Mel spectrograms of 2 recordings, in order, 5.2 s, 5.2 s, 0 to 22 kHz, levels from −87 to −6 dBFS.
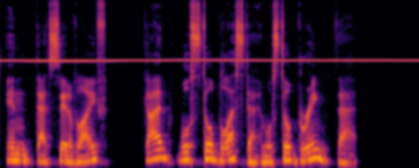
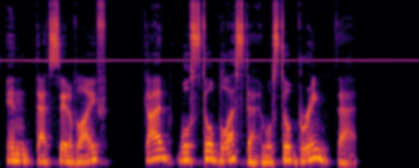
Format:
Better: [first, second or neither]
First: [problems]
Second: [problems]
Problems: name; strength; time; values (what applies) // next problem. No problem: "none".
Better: second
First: high-pitched whine; loud; throughout; 5.5 kHz, 8 dB below the speech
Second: high-pitched whine; faint; throughout; 5.5 kHz, 20 dB below the speech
